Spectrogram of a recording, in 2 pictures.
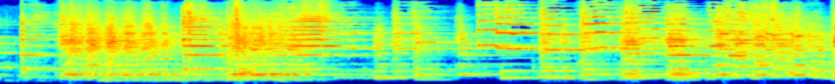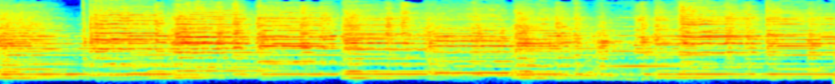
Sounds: orchestra, string section, bowed string instrument, pizzicato, musical instrument, music, violin

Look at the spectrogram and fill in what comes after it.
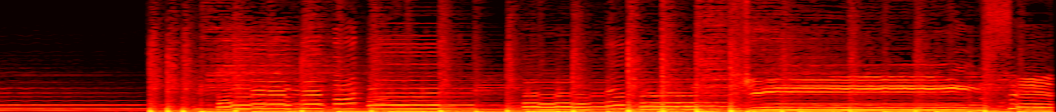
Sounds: music

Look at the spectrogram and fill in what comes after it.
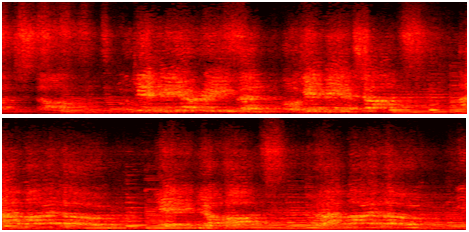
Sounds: music, male singing, singing choir, choir

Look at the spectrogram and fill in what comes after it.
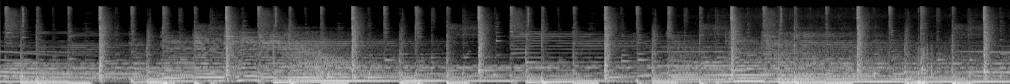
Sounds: music

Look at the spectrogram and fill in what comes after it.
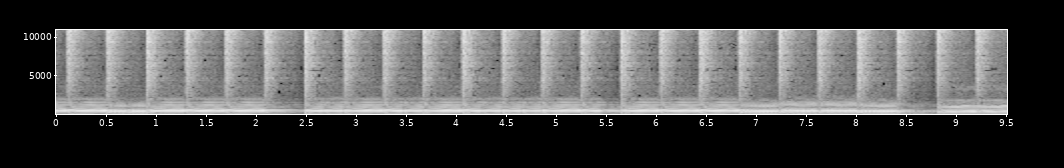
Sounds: playing bassoon

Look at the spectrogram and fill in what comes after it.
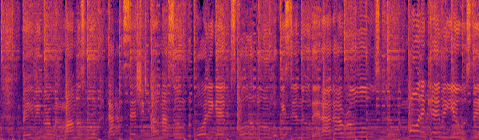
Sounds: rhythm and blues

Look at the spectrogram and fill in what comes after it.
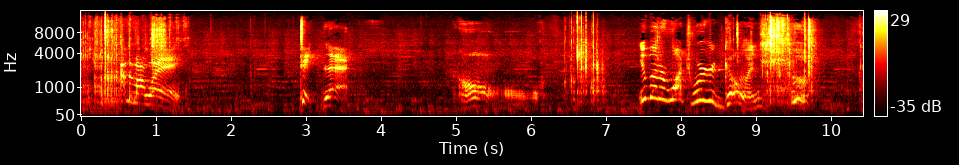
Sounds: speech, music

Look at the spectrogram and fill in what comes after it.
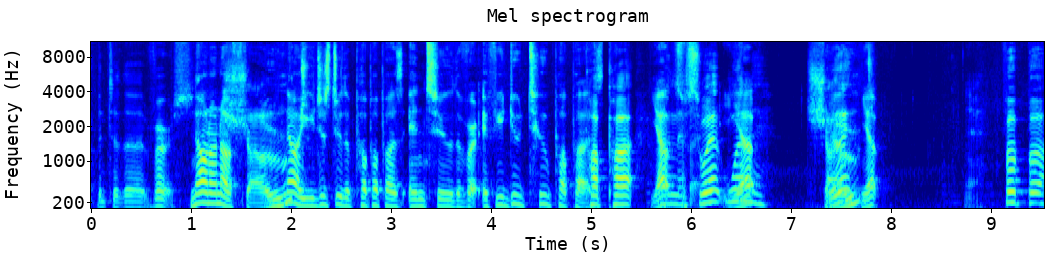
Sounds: speech, music

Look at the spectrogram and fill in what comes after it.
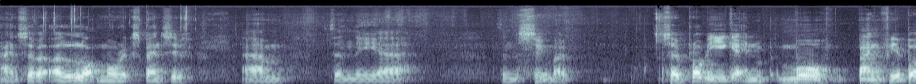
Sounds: speech, inside a small room

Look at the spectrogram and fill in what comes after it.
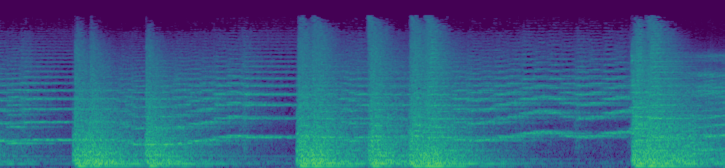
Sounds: music, background music

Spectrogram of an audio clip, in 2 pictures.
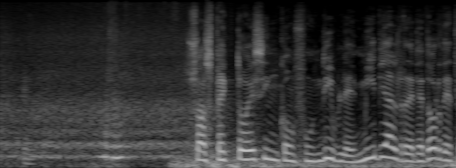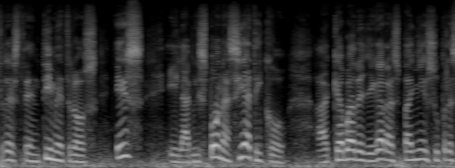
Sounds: wasp

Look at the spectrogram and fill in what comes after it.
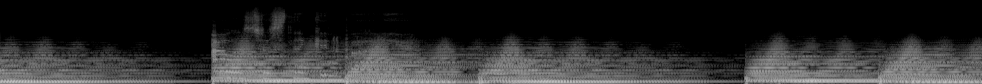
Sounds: speech, music

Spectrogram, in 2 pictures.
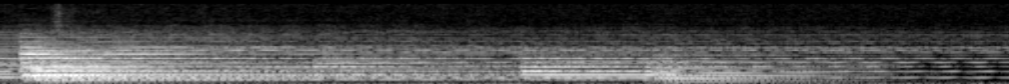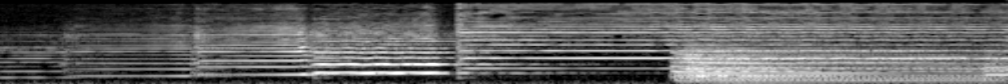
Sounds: music, bowed string instrument

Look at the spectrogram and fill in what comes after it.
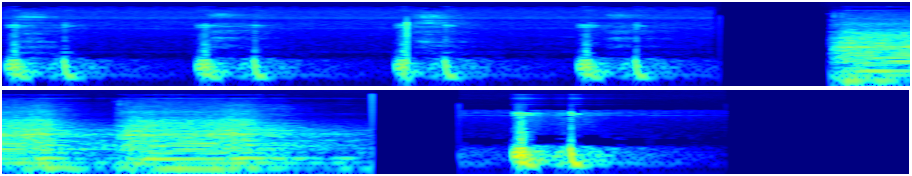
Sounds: music

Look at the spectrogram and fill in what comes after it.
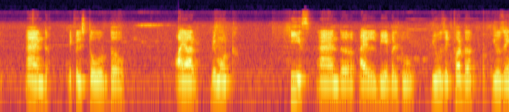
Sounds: inside a small room, speech

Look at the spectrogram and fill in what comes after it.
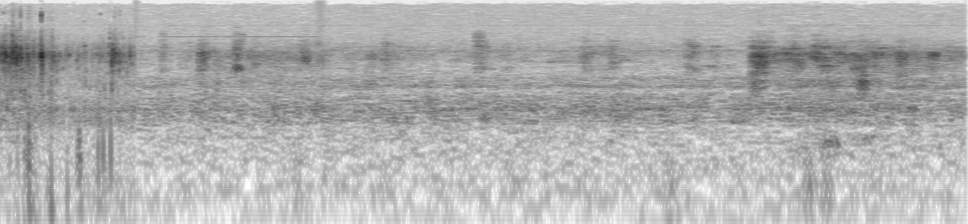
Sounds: stream

